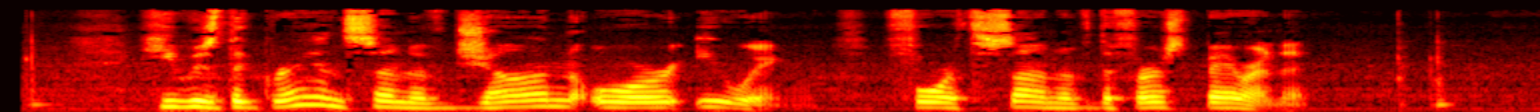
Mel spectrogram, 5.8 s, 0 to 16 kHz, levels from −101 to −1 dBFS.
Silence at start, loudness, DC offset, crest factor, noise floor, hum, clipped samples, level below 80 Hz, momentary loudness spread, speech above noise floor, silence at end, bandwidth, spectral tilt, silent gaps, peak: 0.1 s; -25 LUFS; under 0.1%; 20 dB; -50 dBFS; none; under 0.1%; -68 dBFS; 11 LU; 24 dB; 0.35 s; 11.5 kHz; -3.5 dB/octave; none; -8 dBFS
